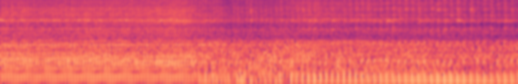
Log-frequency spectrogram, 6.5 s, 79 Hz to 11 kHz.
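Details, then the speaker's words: Ride-on mower with variable speed transmission after carburetor replacement, new carb's low-side jet drilled out to 10 thousandths (was running way too lean): single-cylinder engine cranks up and settles into a steady, even beat without stumbling or surging; runs beautifully. "It runs beautifully though. I mean, I can crank it up for y'all for just a second."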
